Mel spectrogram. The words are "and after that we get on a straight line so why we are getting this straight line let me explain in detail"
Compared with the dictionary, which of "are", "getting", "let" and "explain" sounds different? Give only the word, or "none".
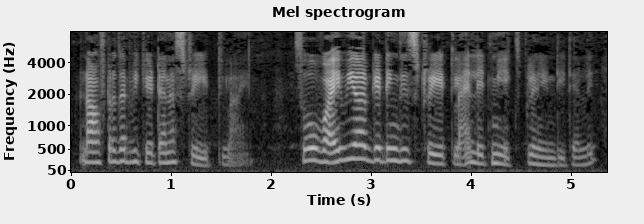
none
